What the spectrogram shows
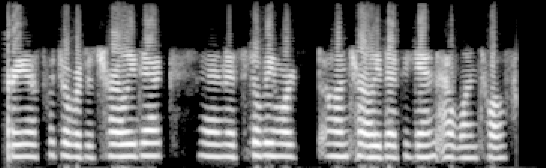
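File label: police department, scanner audio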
